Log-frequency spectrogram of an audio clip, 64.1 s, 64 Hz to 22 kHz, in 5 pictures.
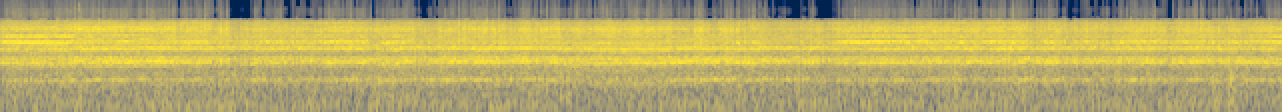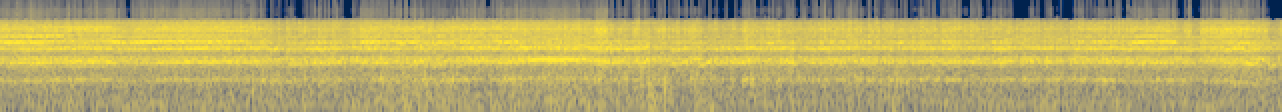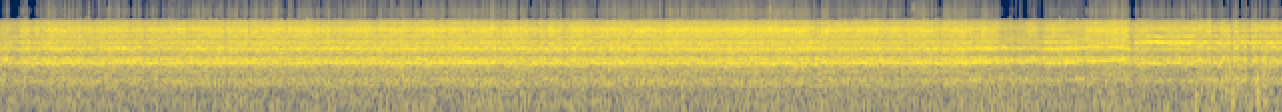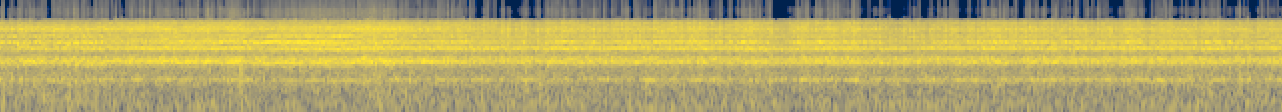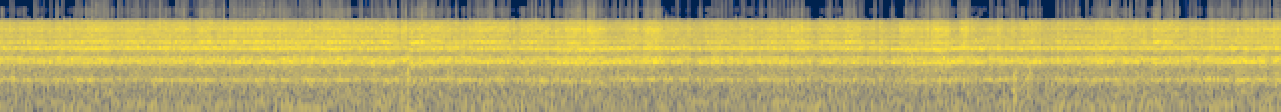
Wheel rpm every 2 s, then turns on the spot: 230, 230, 230, 220, 230, 230, 220, 230, 230, 230, 230, 230, 210, 200, 200, 200, 200, 210, 230, 210, 230, 230, 230, 230, 230, 230, 230, 230, 230, 230, 230, 230.
none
